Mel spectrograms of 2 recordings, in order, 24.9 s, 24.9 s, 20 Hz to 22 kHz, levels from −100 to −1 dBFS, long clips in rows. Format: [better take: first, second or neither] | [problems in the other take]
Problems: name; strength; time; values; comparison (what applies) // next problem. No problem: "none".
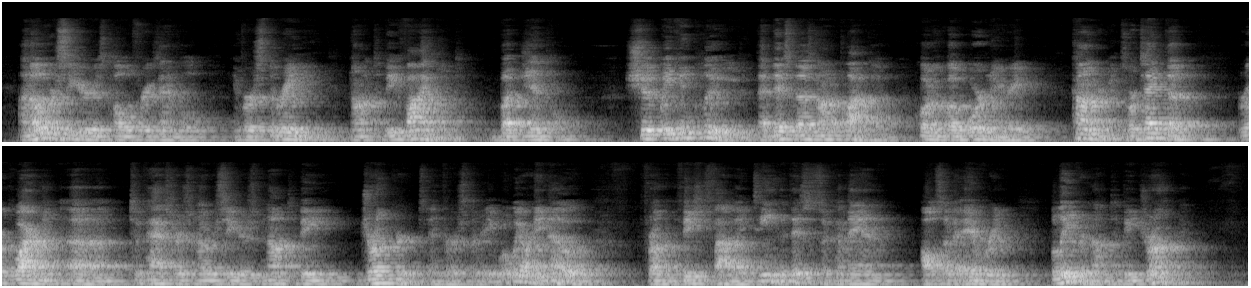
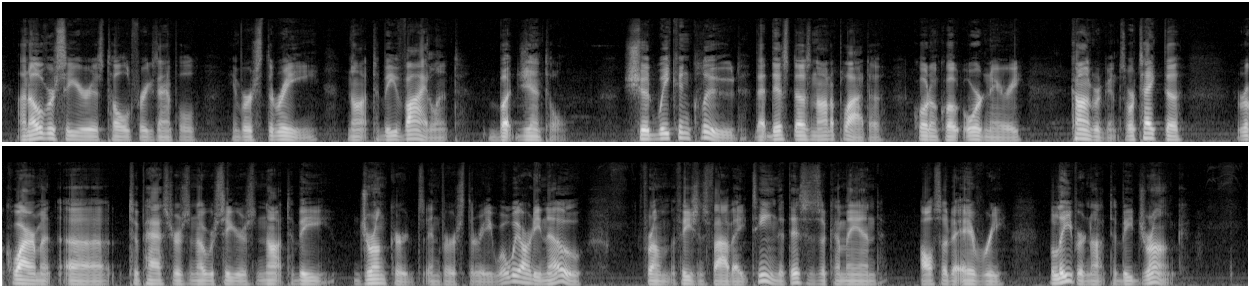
second | off-mic speech; far // room echo; noticeable; dies away in 0.9 s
